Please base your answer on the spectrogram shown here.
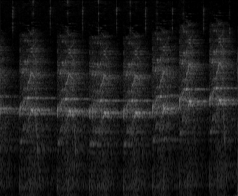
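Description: A General MIDI fret noise patch imitating fingers sliding across guitar strings from fret to fret repeats as a series of soft, squeaky wisps in an even rhythm, about seven swipes, fairly quiet and alone.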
